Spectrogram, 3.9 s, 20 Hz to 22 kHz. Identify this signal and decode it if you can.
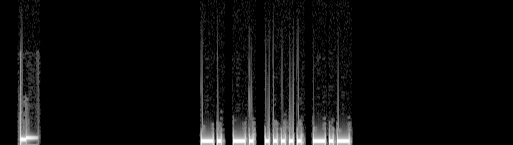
Morse code, heard as a keyed tone, about 40 wpm, 700 Hz. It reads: NN5K
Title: NA SOTA Activator Callsigns 40wpm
